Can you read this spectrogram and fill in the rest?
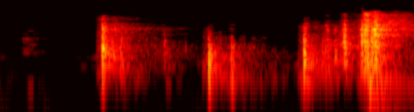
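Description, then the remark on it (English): Several knocks on the wooden door of a room, fairly loud: a single rap, then a quick pair, then a brisk cluster of three, with short silences between and no voices. “I left my number and was on the point of going out to dinner when there was a knock at the door of my room.”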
